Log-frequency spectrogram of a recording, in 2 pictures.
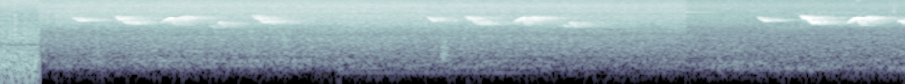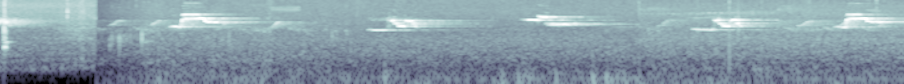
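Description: A scarlet tanager singing its short, burry, robin-like phrases in three bursts. About ten seconds in this gives way to a wood thrush singing clear, flute-like phrases over a low rumble.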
